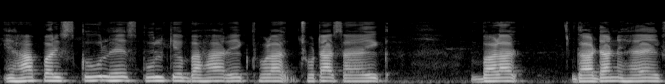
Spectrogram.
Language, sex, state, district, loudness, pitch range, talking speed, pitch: Hindi, male, Jharkhand, Jamtara, -19 LUFS, 150-165 Hz, 135 wpm, 155 Hz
